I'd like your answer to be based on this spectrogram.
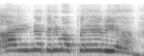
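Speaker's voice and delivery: squeaky high mock girl. Mimicking a girl in the hall, high and squeaky.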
